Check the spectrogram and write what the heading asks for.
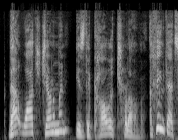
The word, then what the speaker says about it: Calatrava: That watch, gentlemen, is the Calatrava. I think that's how you pronounce it.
